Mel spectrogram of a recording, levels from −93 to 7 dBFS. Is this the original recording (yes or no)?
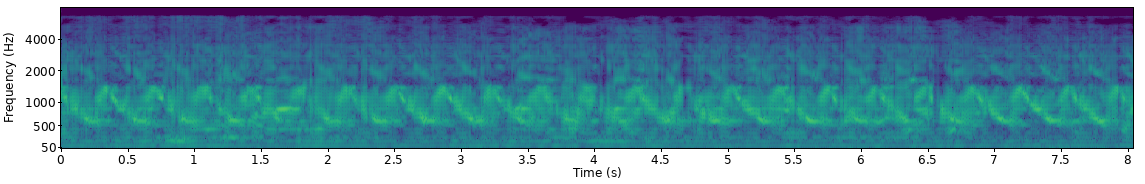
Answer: no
